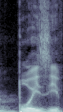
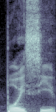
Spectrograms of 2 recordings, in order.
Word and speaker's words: Boise: what are what are boise vibes or i'm sorry boy c vibes boise you have to pronounce it correctly otherwise you're wrong i don't think that's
